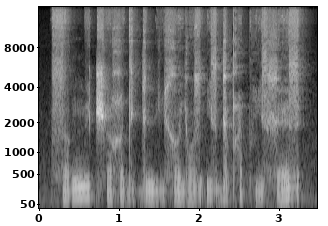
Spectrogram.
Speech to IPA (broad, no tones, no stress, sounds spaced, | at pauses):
s ʌ ŋ͡m ɪ t͡ʃʰ ə χ ɪ d i ɡ ɪ n j i x ʌ j ɔ z ʔ i z ɡʲ ə qʰ ɪ pʰ i z x ɛ z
